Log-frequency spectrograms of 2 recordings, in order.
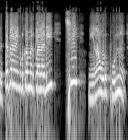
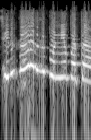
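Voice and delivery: put-on teasing girl; 10 semitones higher than usual. Girl teases Ponni.

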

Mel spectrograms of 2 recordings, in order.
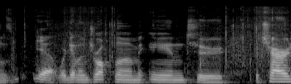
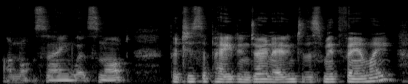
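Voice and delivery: normal talking voice

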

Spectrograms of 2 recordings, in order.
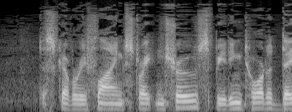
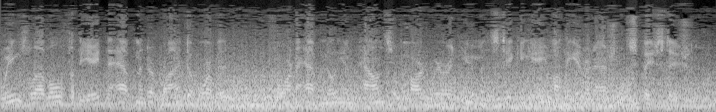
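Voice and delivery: loud launch commentary; 7 dB louder than usual. Real, not acted. Commentary over launch roar.

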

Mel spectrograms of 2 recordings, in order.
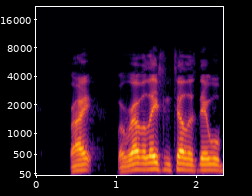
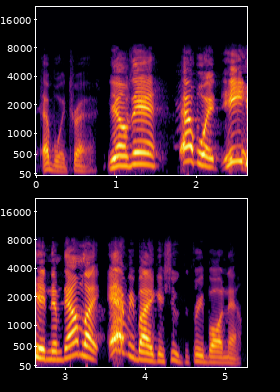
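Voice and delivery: ordinary delivery

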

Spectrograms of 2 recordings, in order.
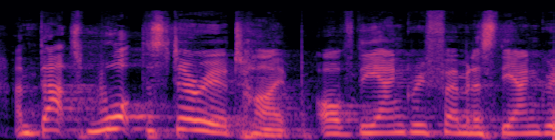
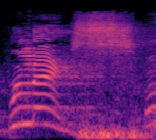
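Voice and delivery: throw command; 10 semitones higher than usual. Shown as a demonstration. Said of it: "Pull back".

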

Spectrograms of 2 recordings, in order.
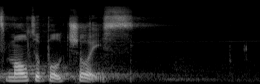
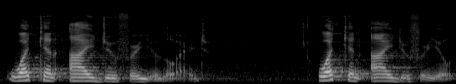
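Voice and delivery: lower, softer humble offering to the Lord; bow your voice down, offering service quietly; very humbly; 5 semitones lower, 5 dB quieter than usual. Retold or imitated. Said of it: "Now you're saying very humbly".

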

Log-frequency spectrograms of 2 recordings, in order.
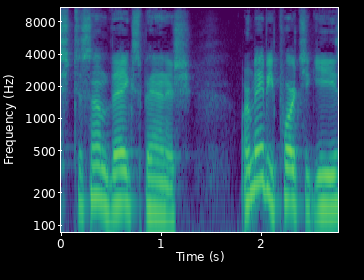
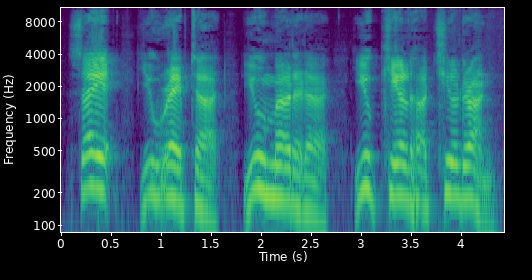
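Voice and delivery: loud, raised mock Spanish-accented yell; accented pirate yelling; 5 semitones higher, 10 dB louder than usual. A narrator's reading. Pirate demands confession, loud accented yelling. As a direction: yell each accusation with a vague Spanish accent. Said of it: "He kept yelling".

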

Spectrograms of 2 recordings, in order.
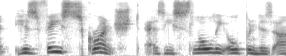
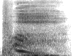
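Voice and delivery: sudden, very loud exclamation; loud surprised "oh"; 4 semitones higher, 12 dB louder than usual. Real, not acted. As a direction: blurt a startled oh. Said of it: "that was probably loud".

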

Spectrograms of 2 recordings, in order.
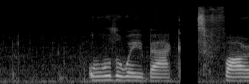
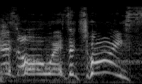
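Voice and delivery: much higher and louder, yelling; all-out angry yell; furious shout; 8 dB louder than usual. Acted. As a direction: scream it right back in his face. Quarrel, shouting him down.

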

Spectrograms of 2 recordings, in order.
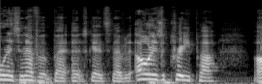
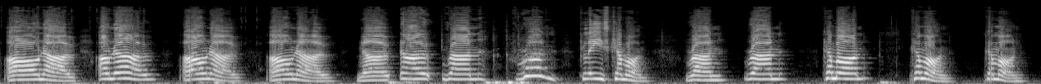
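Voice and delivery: loud, higher panicked cries of oh no and run; real panic; 6 semitones higher, 7 dB louder, slower than usual. Real, not acted. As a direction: shout it while fleeing for your life. Fleeing mobs in hardcore game.

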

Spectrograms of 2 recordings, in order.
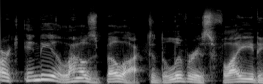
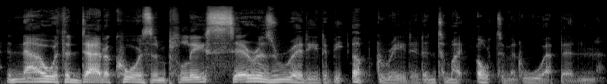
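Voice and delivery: gloating villain; 4 semitones lower than usual. Acted. Villain unveils his ultimate weapon, low gloating. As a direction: finish the evil plan low and menacing.

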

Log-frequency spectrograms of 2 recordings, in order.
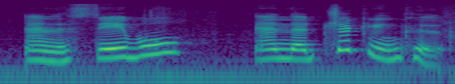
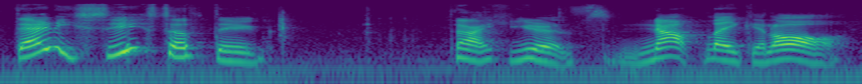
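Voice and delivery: ordinary delivery

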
